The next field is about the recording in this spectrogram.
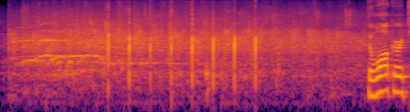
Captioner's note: audience clapping and cheering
